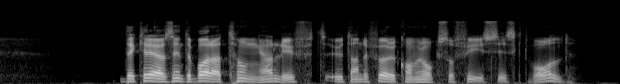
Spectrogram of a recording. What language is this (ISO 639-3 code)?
swe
